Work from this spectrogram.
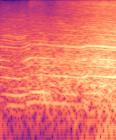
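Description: An IndyCar race car in the iRacing sim roars in a steady, close, continuous engine drone that climbs gradually in pitch and loudness, with no talking.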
